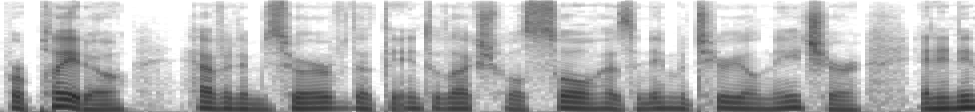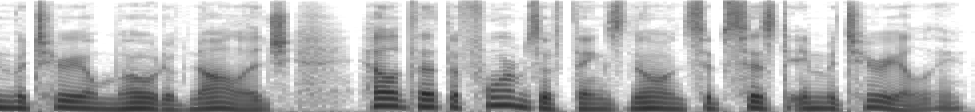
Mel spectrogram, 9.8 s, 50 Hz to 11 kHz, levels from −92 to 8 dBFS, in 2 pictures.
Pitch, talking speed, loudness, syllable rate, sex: 125 Hz, 165 wpm, -18 LUFS, 5.6 syllables/s, male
